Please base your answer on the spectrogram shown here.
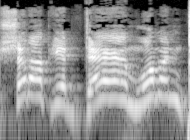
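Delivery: hammed-up chauvinist rogue; gruff mock rogue. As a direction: snap it like an old-movie cad. Voicing Dag answering.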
